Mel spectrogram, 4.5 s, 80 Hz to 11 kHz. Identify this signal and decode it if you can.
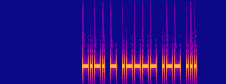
Morse code, heard as a keyed tone, about 31 wpm, 700 Hz. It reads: CT1WS
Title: DXCC-100 Call Signs - 5 Characters - Repeated 2x - 30wpm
